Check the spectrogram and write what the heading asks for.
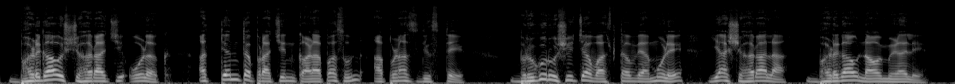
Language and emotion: Marathi, neutral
